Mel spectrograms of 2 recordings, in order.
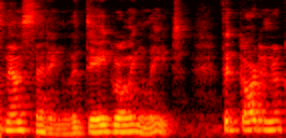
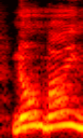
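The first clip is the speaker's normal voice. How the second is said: high, louder sharp retort; snapping beetle; 8 semitones higher, 6 dB louder than usual. A narrator's reading. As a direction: bite the words off like a cross beetle. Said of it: "snapped the beetle".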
